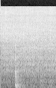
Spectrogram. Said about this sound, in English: Pan fry the prawns on both sides. Give them a little shake.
